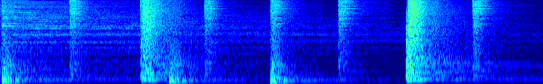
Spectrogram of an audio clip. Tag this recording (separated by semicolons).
drum; loop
